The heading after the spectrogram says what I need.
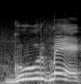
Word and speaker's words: gourmet: के मीनिंग बताओ फटाफट गुरमे टी साइलेंट पहले बताया हुआ है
